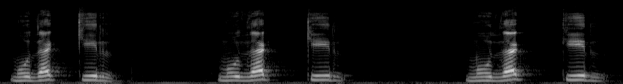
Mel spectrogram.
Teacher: اب جب وقف کریں گے تو وقف کی صورت میں را کو پتلا پڑھیں گے کیونکہ را ساکن ہو جائے گا اور اس را سے پہلے زیر ہے. زیر کی وجہ سے ساکن کی صورت میں را پتلا پڑھا جائے گا.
